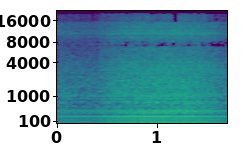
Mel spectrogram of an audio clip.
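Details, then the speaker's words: DuroMax XP12000EH 12,000 W generator under load after a new spark plug, oil change, carb clean (clogged main jet) and added breaker: steady hum at 59 Hz and 121 V, no hunting or surging; running good. "Right now it's running at 59, putting out 121 volts. The generator is running good."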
